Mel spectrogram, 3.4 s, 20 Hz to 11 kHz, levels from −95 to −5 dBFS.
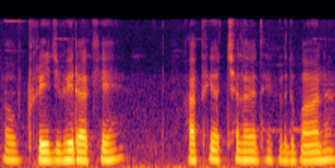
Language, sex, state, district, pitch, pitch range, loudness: Chhattisgarhi, male, Chhattisgarh, Rajnandgaon, 130 Hz, 125-135 Hz, -17 LUFS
